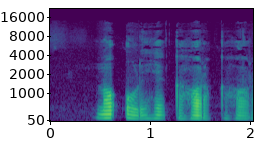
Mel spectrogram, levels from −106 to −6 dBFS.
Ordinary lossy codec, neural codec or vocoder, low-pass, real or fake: MP3, 64 kbps; none; 14.4 kHz; real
